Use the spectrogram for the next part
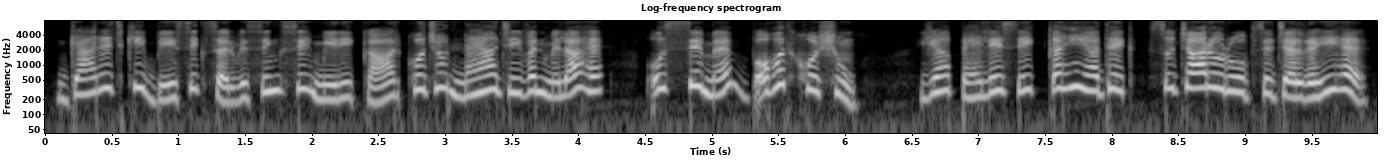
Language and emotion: Hindi, happy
